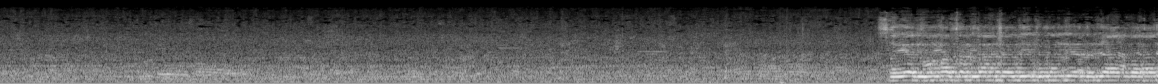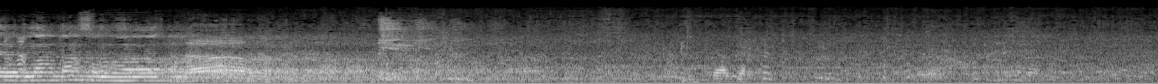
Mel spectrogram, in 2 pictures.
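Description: A large crowd murmurs and chatters.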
